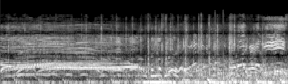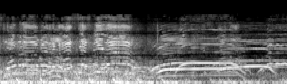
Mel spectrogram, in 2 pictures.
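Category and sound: crowd, crowd shouting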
